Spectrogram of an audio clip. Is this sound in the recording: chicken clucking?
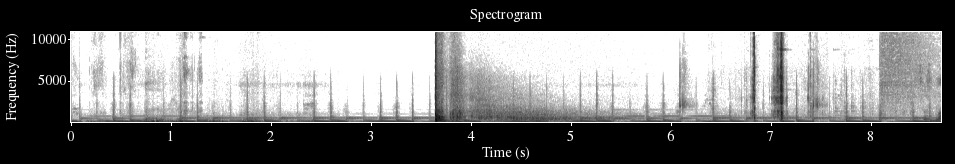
no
